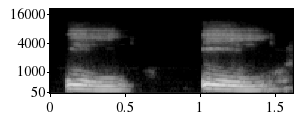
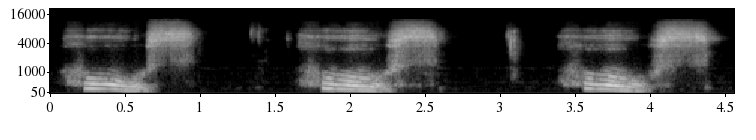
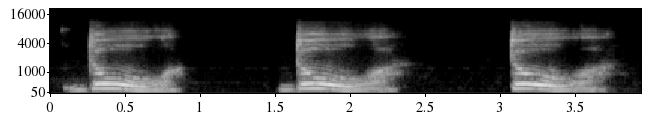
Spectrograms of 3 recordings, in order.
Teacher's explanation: Donc, c'est toujours pareil, c'est une voyelle longue, on va bien ouvrir la bouche en faisant un rond. Et la voyelle, elle est très, très à l'arrière de la bouche. O, O, la langue est vraiment massée à l'arrière de la bouche. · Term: la voyelle O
